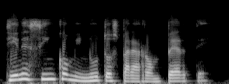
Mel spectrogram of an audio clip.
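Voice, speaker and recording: Woman reading a sharp, commanding female lawyer in a storybook; mellow, close and dry. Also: fairly low pitch, expressive, no echo. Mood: brisk, firm. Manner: brisk and commanding. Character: sharp, direct woman lawyer and old friend. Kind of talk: scripted storybook narration.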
